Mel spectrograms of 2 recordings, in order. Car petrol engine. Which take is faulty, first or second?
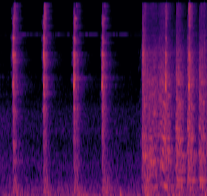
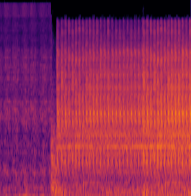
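second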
